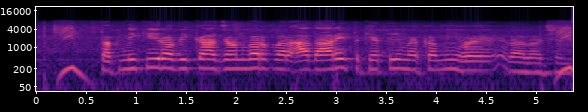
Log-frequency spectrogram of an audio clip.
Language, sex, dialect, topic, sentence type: Maithili, male, Angika, agriculture, statement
